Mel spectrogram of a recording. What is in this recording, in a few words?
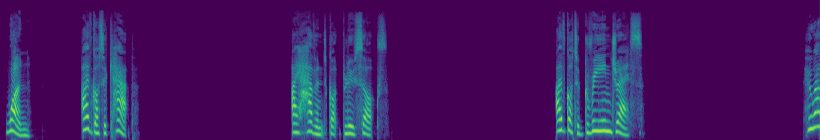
english radio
